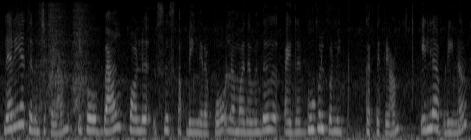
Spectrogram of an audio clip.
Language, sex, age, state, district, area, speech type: Tamil, female, 18-30, Tamil Nadu, Namakkal, rural, spontaneous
